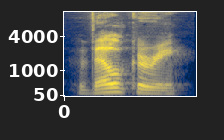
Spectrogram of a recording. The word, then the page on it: valkyrie: American English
